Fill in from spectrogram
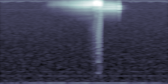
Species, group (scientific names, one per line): Poecilimon artedentatus
Orthoptera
